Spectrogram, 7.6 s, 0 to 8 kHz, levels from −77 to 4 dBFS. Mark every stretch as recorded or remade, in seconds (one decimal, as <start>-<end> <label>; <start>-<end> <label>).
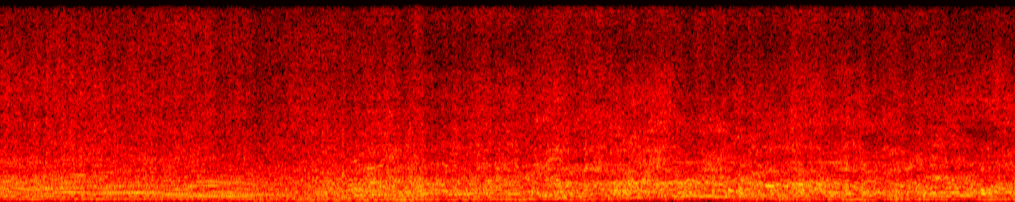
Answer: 0.0-3.9 recorded; 3.9-7.6 remade

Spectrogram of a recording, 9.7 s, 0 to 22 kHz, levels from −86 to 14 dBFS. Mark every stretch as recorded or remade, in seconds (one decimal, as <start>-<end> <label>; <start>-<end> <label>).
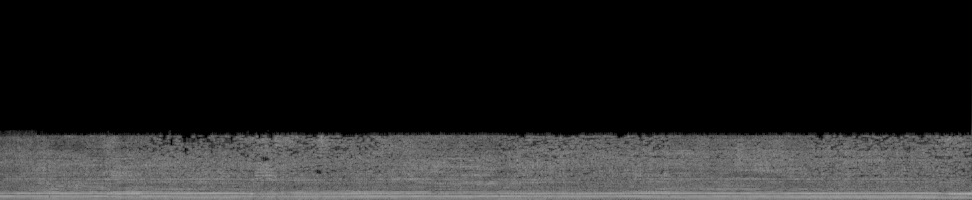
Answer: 0.0-1.5 remade; 1.5-3.9 recorded; 3.9-5.0 remade; 5.0-6.7 recorded; 6.7-8.1 remade; 8.1-9.7 recorded

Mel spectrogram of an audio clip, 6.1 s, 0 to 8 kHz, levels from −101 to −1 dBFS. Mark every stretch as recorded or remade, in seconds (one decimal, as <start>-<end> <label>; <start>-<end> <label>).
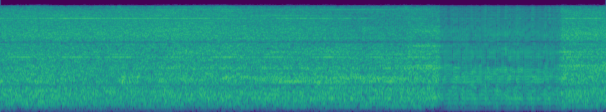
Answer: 0.0-4.4 recorded; 4.4-5.6 remade; 5.6-6.1 recorded

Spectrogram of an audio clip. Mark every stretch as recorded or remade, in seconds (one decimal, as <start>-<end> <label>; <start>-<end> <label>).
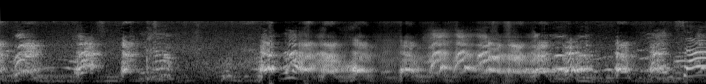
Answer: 0.0-3.0 recorded; 3.0-5.4 remade; 5.4-7.1 recorded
